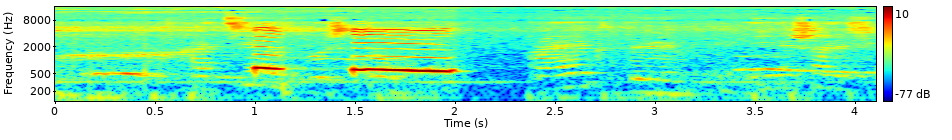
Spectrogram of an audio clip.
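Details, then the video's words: Alaskan Malamute described as singing, crying, complaining and talking indoors: a brief high whine, then a sustained, slightly falling half-second howl rich in harmonics, followed by quiet room sounds. "Поющий маламут. Malamute sing a songs."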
